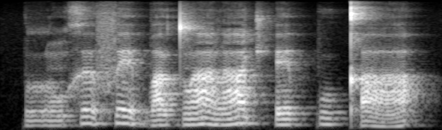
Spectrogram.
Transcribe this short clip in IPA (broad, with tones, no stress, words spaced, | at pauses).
lːũ˩xɘ˥˩fe˥˩ ba˧tʷã˧˥˧ lã˧˥˧t͡ʃʼe˧pːu˧ kʼa˧˩˧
